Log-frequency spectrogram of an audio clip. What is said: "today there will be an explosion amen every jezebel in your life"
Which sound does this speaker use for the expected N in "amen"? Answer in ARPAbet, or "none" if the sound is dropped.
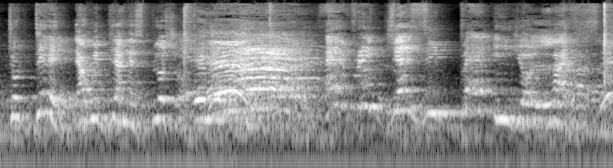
none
